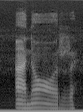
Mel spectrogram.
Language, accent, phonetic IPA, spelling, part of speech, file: Persian, Iran, [ʔæ.nɒ́ːɹ], انار, noun, Fa-انار.ogg
- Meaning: pomegranate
